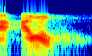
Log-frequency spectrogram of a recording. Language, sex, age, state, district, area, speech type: Bodo, female, 60+, Assam, Kokrajhar, rural, conversation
